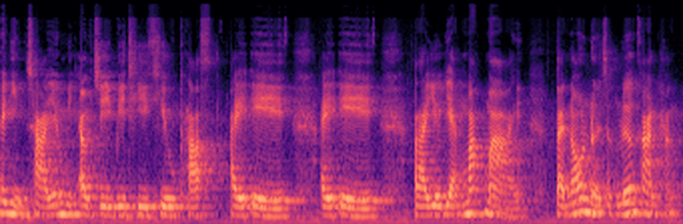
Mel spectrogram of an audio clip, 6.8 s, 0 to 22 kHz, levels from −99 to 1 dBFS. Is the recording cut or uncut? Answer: cut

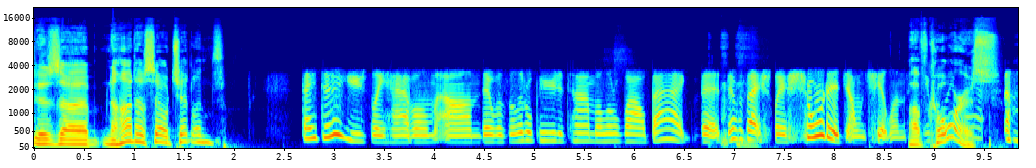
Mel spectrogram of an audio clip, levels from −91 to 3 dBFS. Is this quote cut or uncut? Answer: uncut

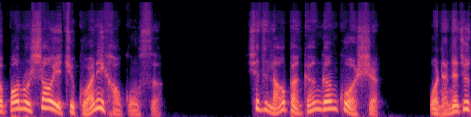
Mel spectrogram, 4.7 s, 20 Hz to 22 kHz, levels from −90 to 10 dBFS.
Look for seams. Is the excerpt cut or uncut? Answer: uncut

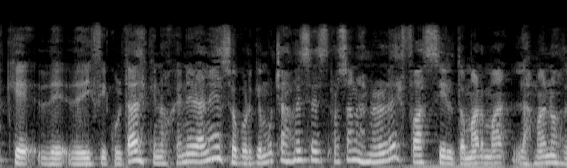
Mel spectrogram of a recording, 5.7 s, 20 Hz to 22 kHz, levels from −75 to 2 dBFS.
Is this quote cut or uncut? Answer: cut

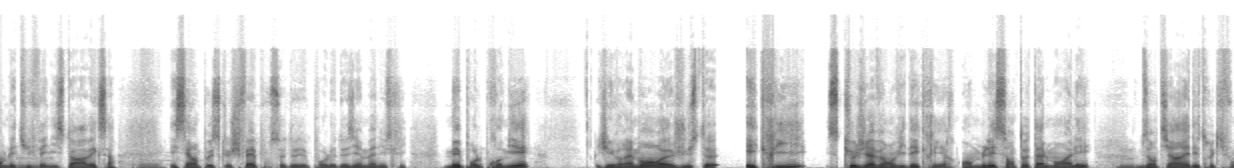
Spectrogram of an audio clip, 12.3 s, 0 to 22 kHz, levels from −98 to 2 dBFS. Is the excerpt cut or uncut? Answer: uncut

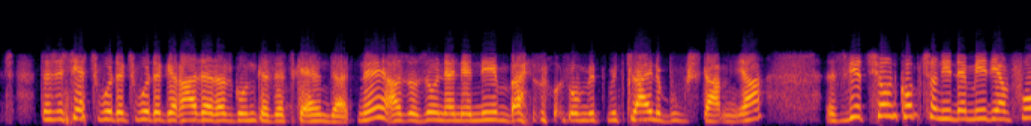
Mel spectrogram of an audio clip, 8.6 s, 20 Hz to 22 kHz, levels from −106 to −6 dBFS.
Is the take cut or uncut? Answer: cut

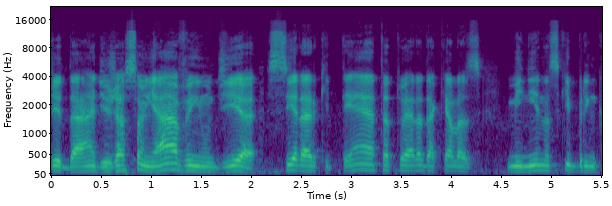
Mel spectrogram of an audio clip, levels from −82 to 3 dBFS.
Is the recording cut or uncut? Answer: cut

